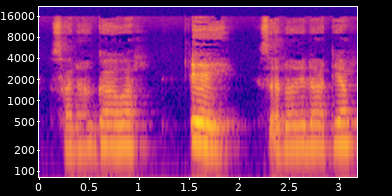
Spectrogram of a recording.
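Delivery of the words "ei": firm loud no. Acted. Nadja refuses flatly.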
